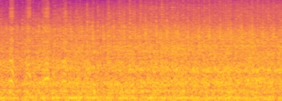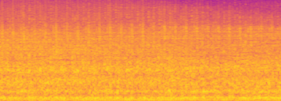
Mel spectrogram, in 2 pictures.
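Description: Several John Deere tractor engines idle steadily at close range during an outdoor Christmas parade, a low continuous rumble with a mild knocking pulse and no talk over it.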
